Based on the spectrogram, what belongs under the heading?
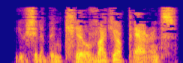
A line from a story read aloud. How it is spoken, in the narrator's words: hissed one of the other riders, Delon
